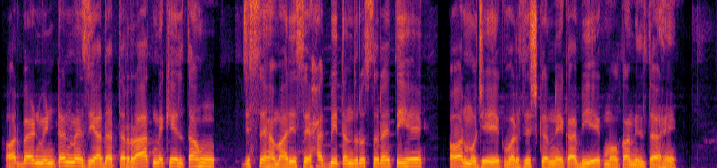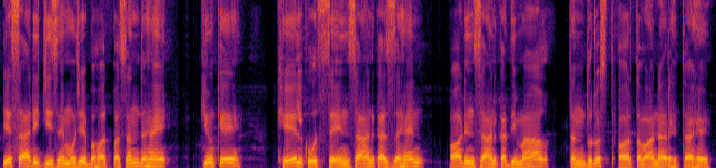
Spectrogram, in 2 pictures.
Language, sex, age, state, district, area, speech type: Urdu, male, 18-30, Uttar Pradesh, Lucknow, urban, spontaneous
